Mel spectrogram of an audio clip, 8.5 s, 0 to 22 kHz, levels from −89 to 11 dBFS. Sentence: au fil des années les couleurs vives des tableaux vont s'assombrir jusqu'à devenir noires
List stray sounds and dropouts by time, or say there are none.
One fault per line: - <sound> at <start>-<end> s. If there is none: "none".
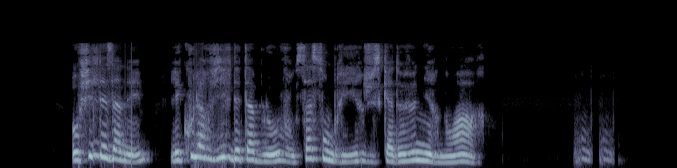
- laugh at 7.2-7.7 s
